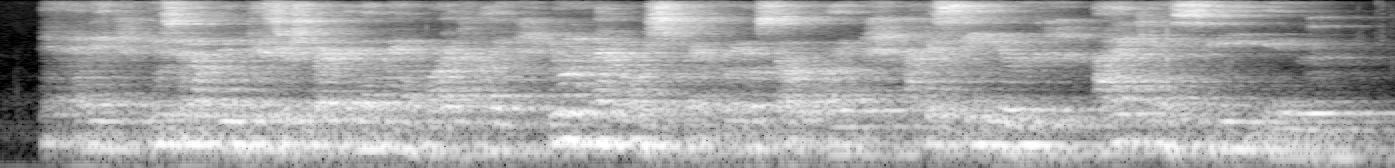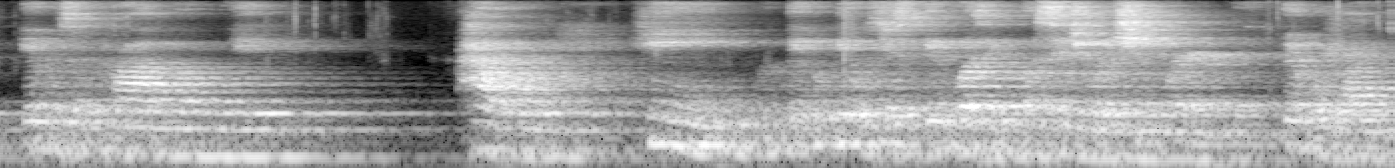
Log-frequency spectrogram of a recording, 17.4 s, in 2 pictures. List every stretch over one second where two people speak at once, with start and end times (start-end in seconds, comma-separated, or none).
none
